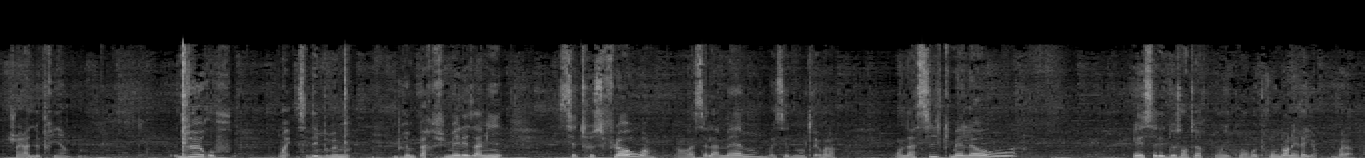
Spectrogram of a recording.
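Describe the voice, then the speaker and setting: A woman's voice: on the high side, moderate pace, long pauses. A woman with a French accent chatting casually as she walks a shop aisle, reading out labels and prices and asking viewers questions. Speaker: shopping haul vlogger. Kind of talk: casual store walkthrough. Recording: music playing behind.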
